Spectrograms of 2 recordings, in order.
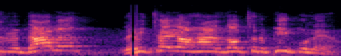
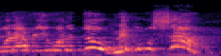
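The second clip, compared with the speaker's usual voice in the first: mocking China voice; 5 semitones higher, faster than usual.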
